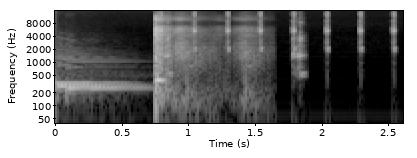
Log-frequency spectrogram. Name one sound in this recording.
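A video game plays a loud hit sound.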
